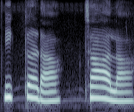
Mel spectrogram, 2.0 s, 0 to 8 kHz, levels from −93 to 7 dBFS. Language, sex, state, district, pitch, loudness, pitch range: Telugu, female, Andhra Pradesh, Annamaya, 250 Hz, -13 LUFS, 205-275 Hz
